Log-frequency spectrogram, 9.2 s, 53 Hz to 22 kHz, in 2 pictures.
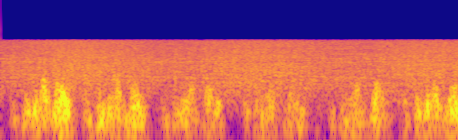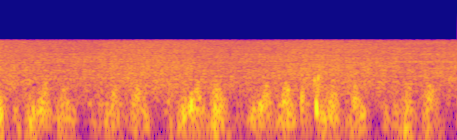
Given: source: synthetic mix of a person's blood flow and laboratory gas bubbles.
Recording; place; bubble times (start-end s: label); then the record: Doppler ultrasound of blood flow; precordium
7.58-7.62 s: bubbles
7.70-7.79 s: bubbles
From the record:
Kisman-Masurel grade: 112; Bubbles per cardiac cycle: 1 to 2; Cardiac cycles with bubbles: 1 to 10%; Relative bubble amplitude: moderate (0.250 to 0.450); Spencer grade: 1 (occasional bubble signal discernible with the cardiac motion signal, with majority of cardiac periods free of bubbles); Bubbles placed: anywhere in the cardiac cycle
